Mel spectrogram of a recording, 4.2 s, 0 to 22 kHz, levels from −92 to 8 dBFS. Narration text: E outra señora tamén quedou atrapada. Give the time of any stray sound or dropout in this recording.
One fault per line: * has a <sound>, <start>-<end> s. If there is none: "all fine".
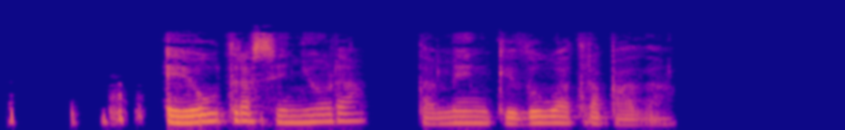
all fine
